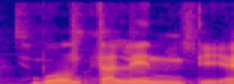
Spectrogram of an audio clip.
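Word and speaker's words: Buontalenti: La cosa es que dice que el italiano Bernardo Buolanten... Pucha, ¿cómo se pronuncia? Bernardo, ya eso está fácil. Buon Talenti, ahí está, Buon, em, que era arquitecto, escenógrafo e ingeniero militar.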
